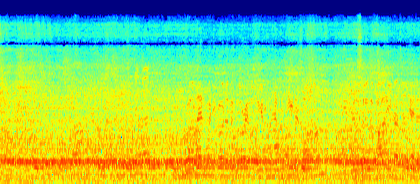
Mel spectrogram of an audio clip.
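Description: Gas glassworking torch burning steadily as it heats a glass bulb on a blowpipe: an even rushing sound with one constant tone in it. Voices murmur in the background.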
